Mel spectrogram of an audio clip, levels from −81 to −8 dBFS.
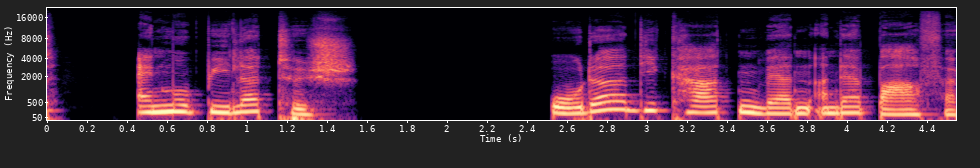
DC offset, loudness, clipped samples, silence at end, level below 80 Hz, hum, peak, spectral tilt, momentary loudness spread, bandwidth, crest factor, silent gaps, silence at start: under 0.1%; -15 LUFS; under 0.1%; 0 s; -36 dBFS; none; -2 dBFS; -6 dB/octave; 6 LU; 17.5 kHz; 14 dB; 1.83-1.87 s; 0 s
